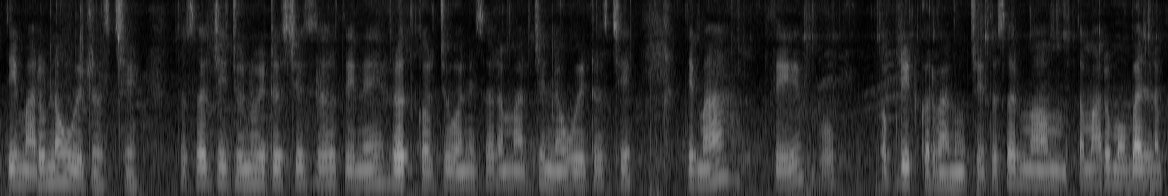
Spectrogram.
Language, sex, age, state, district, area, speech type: Gujarati, female, 30-45, Gujarat, Surat, urban, spontaneous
